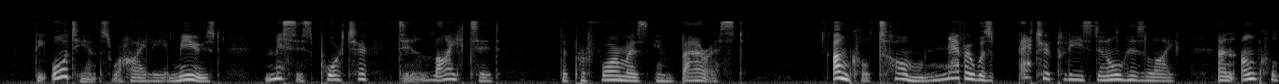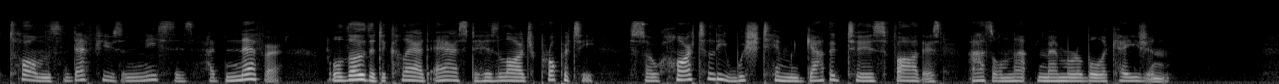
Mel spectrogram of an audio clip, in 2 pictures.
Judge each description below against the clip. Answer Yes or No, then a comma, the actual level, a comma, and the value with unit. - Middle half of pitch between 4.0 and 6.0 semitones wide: Yes, average, 4.9 semitones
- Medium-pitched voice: Yes, medium, 175 Hz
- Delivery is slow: Yes, slow, 115 wpm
